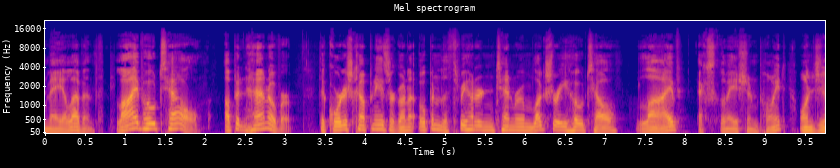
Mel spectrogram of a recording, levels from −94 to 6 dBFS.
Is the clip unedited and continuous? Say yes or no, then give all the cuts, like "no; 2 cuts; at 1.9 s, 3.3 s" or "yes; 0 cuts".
yes; 0 cuts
